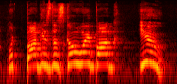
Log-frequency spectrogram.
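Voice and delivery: sudden gasp, then high-pitched alarm; startled by a bug. Real, not acted. Streamer shooing a bug away mid-stream, startled and high-pitched.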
